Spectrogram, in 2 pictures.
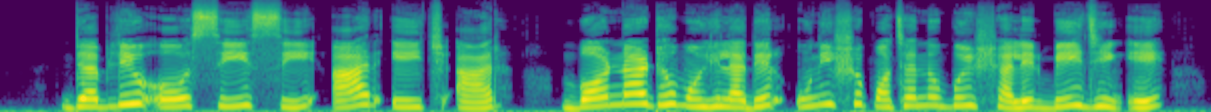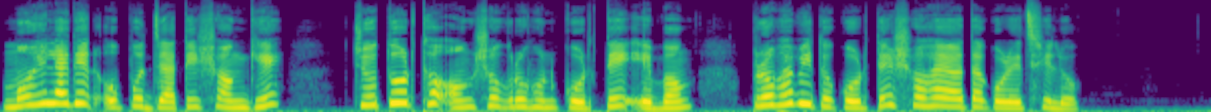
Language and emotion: Bengali, neutral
